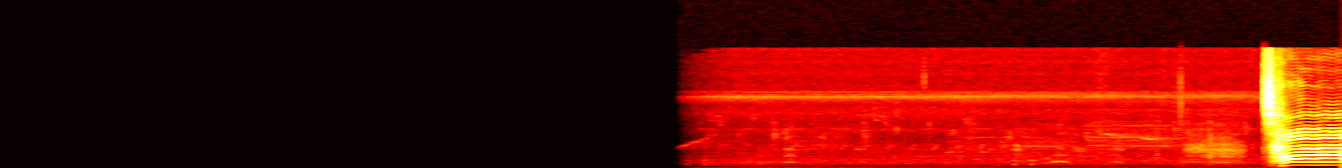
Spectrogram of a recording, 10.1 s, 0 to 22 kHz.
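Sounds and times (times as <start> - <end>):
distant bird calls: 5.1 - 9.5.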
